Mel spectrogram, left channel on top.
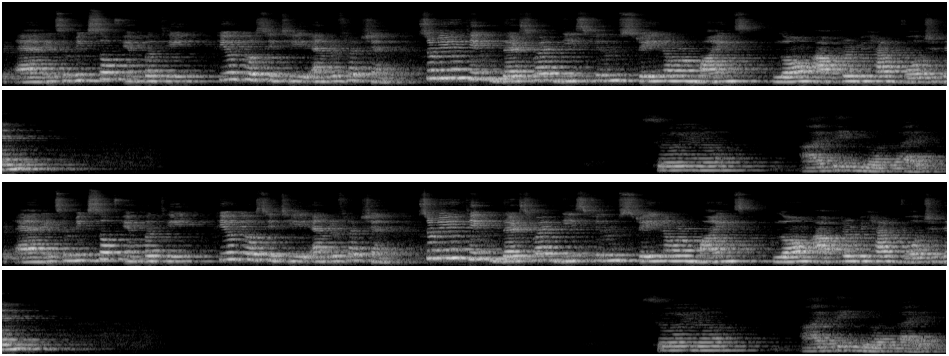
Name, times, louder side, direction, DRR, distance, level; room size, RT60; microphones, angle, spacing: voice 1, 0.1-1.8 2.2-7.4 7.7-9.7, right 1 dB, 10° right, -6 dB, 0.6 m, -21 dB
voice 2, 15.8-16.6 17.4-18.7, left 1 dB, 40° left, -12 dB, 1.0 m, -30 dB
5.3 x 2.1 x 2.5 m, 1.3 s
head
